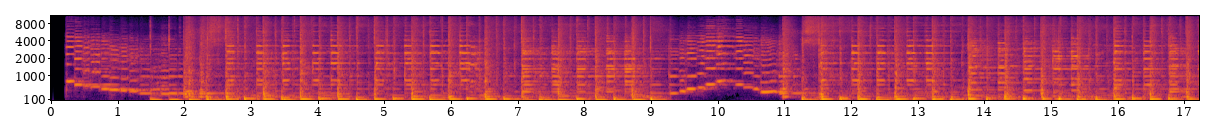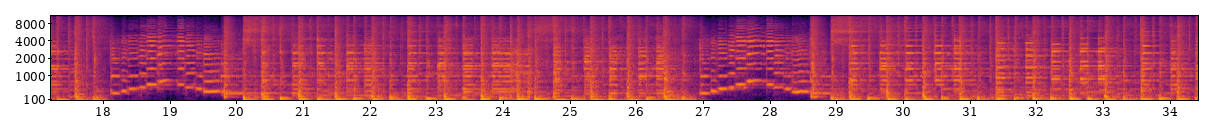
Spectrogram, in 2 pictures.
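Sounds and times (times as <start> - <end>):
rockabilly music: 0.2 - 34.4.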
